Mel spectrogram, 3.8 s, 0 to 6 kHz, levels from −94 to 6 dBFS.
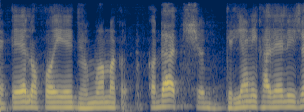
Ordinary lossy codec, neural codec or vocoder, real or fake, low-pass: none; codec, 44.1 kHz, 1.7 kbps, Pupu-Codec; fake; 5.4 kHz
